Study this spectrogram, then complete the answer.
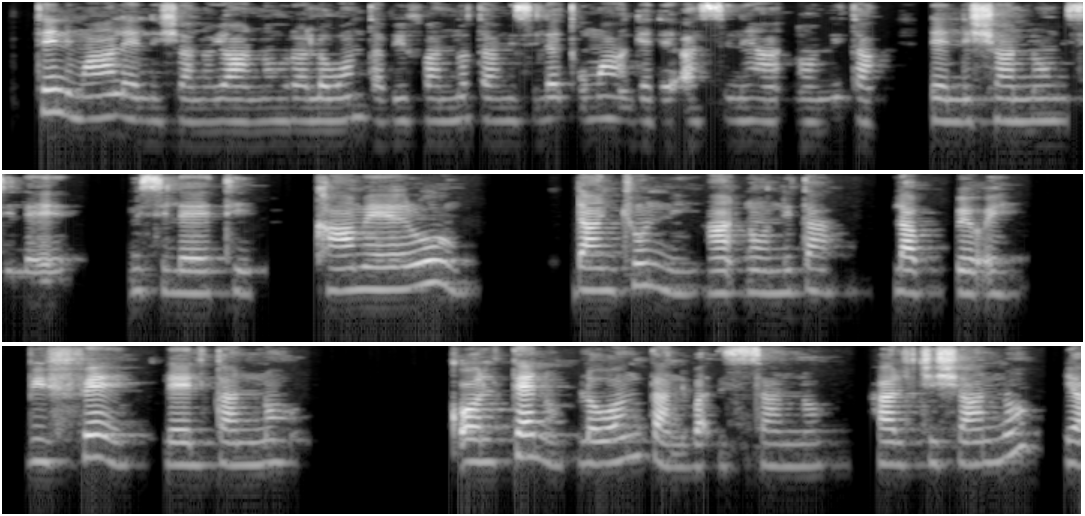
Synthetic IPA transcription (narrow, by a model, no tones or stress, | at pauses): t̪ːɪnmaːleːlːɪʃɐnːɔjaːnːɔhʊɾɐlɔwɔnt̪ːɐbɪfːɐnːɔt̪ɐmɪsɪlɛt̪ʼʊmaːɡɛd̪ɛʔɐ̰sːɪnɛhaːnːoːnːɪt̪ɐ | leːlːɪʃːɐnːɔlː | mɪsɪleːt̪ɪ | kʰaːmeːɾu | d̪ɐnt͡ʃːʊnːhaːnːoːnːɪt̪ɐ | lɐbːɛjɔʔɛ | bɪfːeːleːlt̪ɐnːɔ | kʼɔlt̪ɛnɔlɔwɔnt̪ːɐnbɐtʼɪsːɐnːɔ | hɐlt͡ʃːɪʃɐnːɔj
